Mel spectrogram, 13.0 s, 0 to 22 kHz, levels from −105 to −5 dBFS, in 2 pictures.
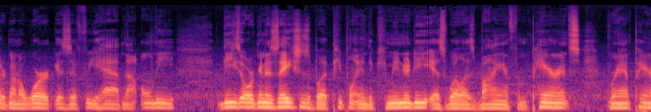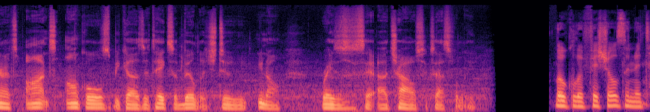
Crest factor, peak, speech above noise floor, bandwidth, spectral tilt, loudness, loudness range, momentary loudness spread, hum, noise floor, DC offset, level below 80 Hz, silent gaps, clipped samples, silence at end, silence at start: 18 dB; -8 dBFS; over 65 dB; 17 kHz; -6.5 dB/octave; -26 LUFS; 7 LU; 11 LU; none; under -90 dBFS; under 0.1%; -50 dBFS; 11.46-12.00 s; under 0.1%; 0 s; 0 s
